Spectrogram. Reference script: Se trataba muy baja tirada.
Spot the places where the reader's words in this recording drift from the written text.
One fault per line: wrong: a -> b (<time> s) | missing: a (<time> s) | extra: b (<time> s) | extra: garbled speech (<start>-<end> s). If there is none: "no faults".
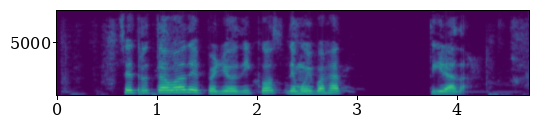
extra: de periódicos de (1.3 s)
